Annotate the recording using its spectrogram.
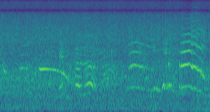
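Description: High-pitched voices calling out in short, wavering bursts over a steady background hiss, with no clear words.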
